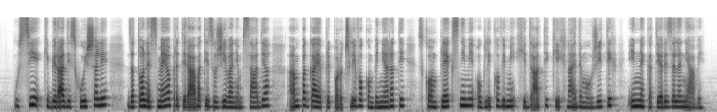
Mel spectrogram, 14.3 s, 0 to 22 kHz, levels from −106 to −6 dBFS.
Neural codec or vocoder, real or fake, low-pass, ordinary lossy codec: codec, 24 kHz, 0.9 kbps, DualCodec; fake; none; none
